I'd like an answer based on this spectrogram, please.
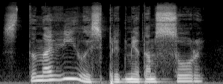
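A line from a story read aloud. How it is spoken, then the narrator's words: Gentle correction. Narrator (Russian): мягко поправила ее Вельвет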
